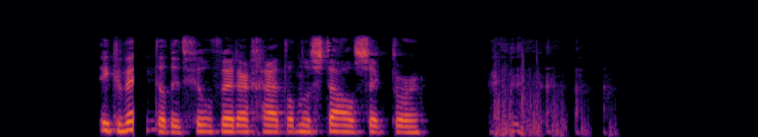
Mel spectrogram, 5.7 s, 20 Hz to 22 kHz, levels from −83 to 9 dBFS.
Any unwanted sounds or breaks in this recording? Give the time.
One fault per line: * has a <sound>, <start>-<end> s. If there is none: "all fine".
* has a dropout, 1.0-1.1 s
* has a laugh, 3.6-4.7 s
